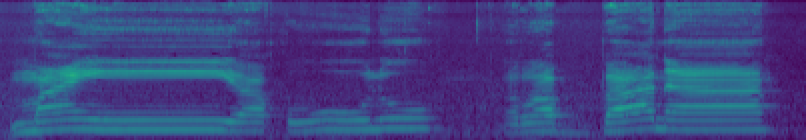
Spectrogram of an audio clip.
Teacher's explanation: مد منفصل ہے، اور مد منفصل 3 سے 4 الف کے برابر کھینچ کے ہم پڑھتے ہیں۔ ربنا، حمزہ کھڑا زبر آ، یہ 1 الف کے برابر کھینچ کے پڑھیں گے۔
